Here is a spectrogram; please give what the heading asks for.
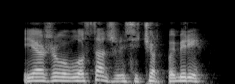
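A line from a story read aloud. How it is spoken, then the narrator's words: Snapping. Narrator (Russian): огрызнулся Иван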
